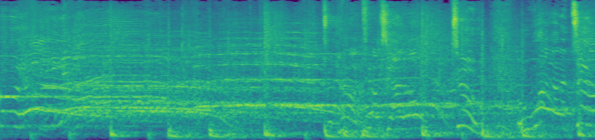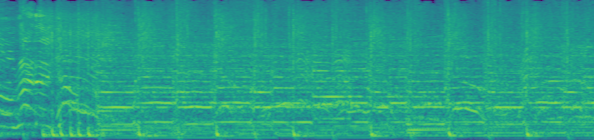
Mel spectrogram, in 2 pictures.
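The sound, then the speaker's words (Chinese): An audience cheers loudly in praise during Christian worship, a dense, continuous clamour of shouting and whooping voices with scattered sharp accents throughout. “大声欢呼”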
